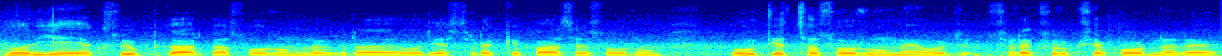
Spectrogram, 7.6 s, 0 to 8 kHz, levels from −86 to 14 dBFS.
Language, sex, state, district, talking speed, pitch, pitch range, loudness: Hindi, male, Rajasthan, Bikaner, 205 wpm, 115 Hz, 115-120 Hz, -18 LUFS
